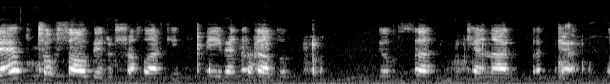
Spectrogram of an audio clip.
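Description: Speech throughout, heard through a small device speaker, with a thin sound that lacks the lower tones of the voice.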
